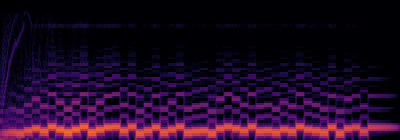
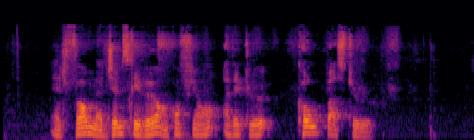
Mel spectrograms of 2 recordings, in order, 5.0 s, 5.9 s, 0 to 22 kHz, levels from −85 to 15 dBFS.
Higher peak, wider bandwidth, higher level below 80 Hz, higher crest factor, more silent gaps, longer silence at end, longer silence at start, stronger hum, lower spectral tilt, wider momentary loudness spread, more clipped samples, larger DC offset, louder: second, -20 dBFS vs -4 dBFS; about the same, 12 kHz vs 11.5 kHz; second, -70 dBFS vs -58 dBFS; second, 8 dB vs 22 dB; neither; second, 0.05 s vs 0.95 s; second, 0 s vs 0.65 s; neither; first, -10 dB/octave vs -4.5 dB/octave; second, 8 LU vs 19 LU; neither; neither; second, -29 LUFS vs -24 LUFS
